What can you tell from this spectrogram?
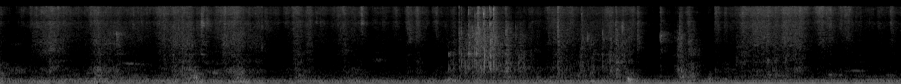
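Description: Flattened green rice flakes (cốm dẹp) being tossed and squeezed by hand in a bowl with fried shallots: soft, irregular rustling and crinkling.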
